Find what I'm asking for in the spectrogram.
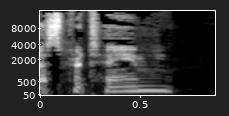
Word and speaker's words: aspartame: And it used sugar rather than corn syrup or that, how do you say that, aspartame? – Aspartame crap? – Aspartame? – Aspartame is correct.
